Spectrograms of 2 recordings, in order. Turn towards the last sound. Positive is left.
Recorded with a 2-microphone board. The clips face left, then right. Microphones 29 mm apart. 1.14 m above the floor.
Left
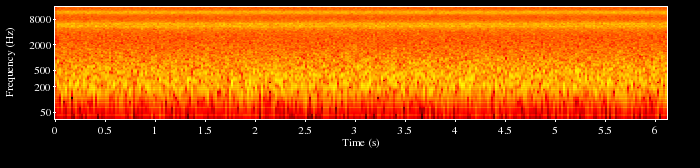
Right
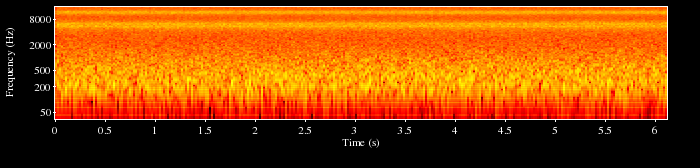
No sound to turn to.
